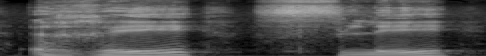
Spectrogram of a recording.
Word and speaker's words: réfléchir: Remember, when we combine these two letters, we get the sound sh sh sh sh. So it goes like réfléchir.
